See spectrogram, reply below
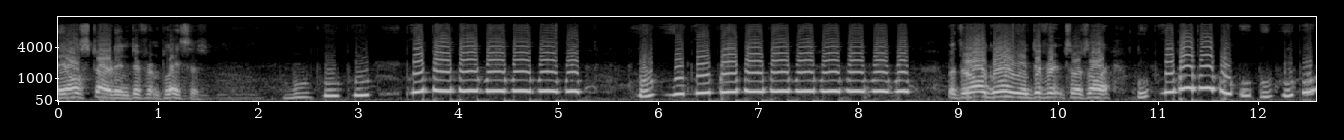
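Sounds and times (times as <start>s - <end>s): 
speech: 0.0s - 1.6s, 2.2s - 12.5s
human voice imitating dawn call of a large bird with whoops and honking notes: 2.2s - 8.5s, 10.7s - 12.5s.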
